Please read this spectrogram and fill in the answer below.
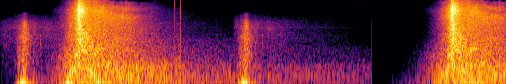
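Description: Edited-in sound effects: a string of whooshes with deep booms, each swelling suddenly and dying away into a low rumble. The sound cuts out briefly near the end, then one more whoosh swells up.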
